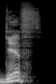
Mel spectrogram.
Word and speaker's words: GIF: for so the first word is Graphics Graphics gif that's it that's the end of the conversation I I've heard people like well the the guy who invented the GIF he says that's pronounced Jiff I don't know if that's true or not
